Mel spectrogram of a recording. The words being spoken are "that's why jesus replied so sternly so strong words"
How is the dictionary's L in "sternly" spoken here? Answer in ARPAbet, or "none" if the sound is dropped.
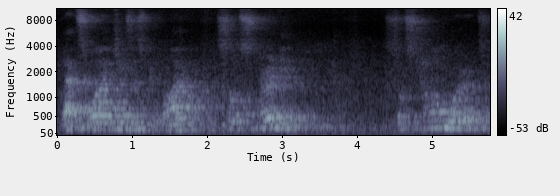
none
